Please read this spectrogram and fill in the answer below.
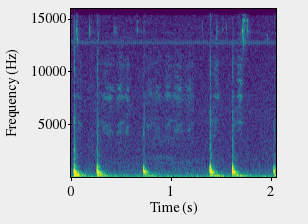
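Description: Handwriting on a board: a pen drawn across the surface in about five short, faint strokes.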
